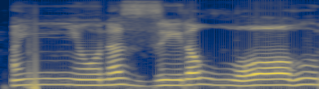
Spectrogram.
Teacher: یہاں پر جیسا کہ میں نے بتایا تھا کہ مفتوح ہے، یہاں پر زبر ہے لام کے اوپر، تو اللہ کا نام پر کر کے پڑھا جائے گا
